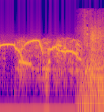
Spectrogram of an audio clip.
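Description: crowd, children screaming

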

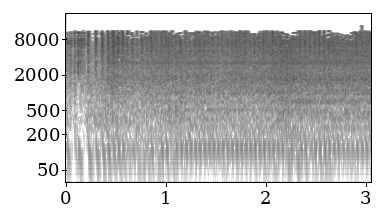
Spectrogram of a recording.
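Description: machine, riding lawnmower engine running

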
